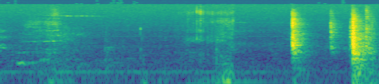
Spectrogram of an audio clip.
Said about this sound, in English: She could not have closed that door slower. I think she was trying to not make any noise.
